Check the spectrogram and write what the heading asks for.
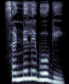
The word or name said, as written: ಸಣ್ಣೆಲೆಬೋಗಿ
